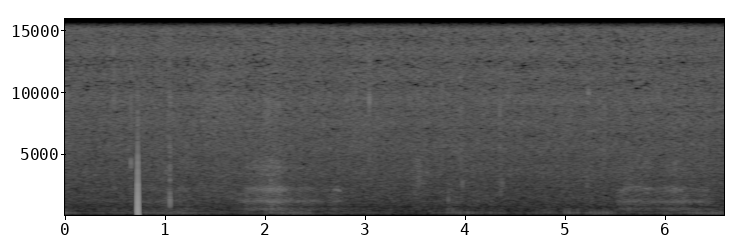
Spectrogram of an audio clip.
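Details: Domestic cat purring indoors while getting along with another household pet; a quiet, low continuous rumble with faint rhythmic pulsing throughout, one sharp click near the start and soft rustling sounds.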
